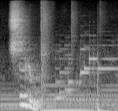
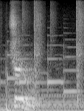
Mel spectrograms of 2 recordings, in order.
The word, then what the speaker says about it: chelou: We also have a variation in verlan, where we swap the syllables, and we pronounce it chelou. Louche, chelou.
